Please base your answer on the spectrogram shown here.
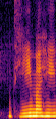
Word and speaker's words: धीमहि: धीमहि क्या है? क्या है? धीमहि।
